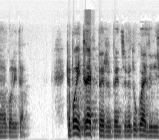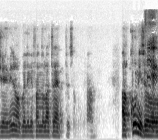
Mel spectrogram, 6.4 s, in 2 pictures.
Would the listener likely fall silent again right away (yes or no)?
yes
